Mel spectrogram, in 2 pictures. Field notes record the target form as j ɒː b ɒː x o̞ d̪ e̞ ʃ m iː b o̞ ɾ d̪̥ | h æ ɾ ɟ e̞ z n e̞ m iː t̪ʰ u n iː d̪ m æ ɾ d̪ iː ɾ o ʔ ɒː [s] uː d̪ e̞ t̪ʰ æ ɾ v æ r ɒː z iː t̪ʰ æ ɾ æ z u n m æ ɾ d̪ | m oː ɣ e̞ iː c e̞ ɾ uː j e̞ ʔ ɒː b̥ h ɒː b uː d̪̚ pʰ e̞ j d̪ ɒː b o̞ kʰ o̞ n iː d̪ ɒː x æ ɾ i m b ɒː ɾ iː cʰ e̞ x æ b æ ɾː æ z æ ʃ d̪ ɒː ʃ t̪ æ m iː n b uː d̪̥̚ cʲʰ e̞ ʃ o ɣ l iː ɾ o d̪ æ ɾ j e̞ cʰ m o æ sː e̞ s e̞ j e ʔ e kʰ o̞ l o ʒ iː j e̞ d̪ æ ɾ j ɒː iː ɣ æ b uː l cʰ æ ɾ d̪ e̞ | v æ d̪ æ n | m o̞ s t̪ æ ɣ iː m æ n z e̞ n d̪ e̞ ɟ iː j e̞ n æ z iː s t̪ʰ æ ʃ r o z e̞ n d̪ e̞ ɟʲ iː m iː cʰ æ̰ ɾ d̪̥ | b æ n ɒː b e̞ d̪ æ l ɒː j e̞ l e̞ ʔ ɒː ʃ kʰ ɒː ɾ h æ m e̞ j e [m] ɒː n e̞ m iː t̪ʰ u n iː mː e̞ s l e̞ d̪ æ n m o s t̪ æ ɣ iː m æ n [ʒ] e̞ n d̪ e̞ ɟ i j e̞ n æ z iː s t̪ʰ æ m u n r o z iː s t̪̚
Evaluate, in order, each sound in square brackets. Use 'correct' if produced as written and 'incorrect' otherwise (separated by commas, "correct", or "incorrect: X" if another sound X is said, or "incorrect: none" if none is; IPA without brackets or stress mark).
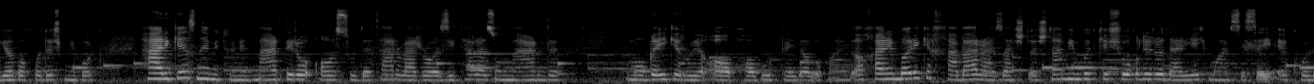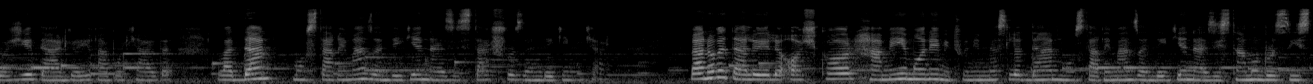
correct, correct, incorrect: z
